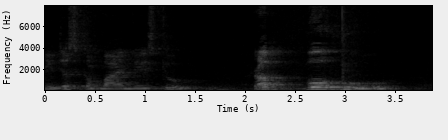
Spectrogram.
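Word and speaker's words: رَبُّهُ: Rabbohu, you have to emphasize of pronouncing Ba twice.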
